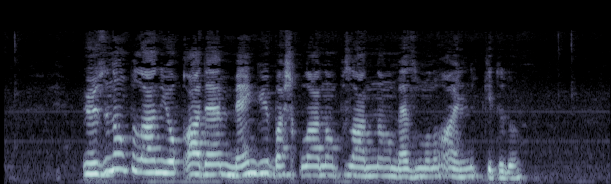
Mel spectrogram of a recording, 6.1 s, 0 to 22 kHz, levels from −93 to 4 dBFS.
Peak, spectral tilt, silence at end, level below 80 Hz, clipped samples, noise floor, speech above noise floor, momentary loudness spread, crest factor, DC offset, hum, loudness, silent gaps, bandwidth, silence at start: -6 dBFS; -7.5 dB/octave; 0.85 s; -54 dBFS; under 0.1%; -59 dBFS; 39 dB; 7 LU; 16 dB; under 0.1%; none; -21 LUFS; none; 7.4 kHz; 0.85 s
